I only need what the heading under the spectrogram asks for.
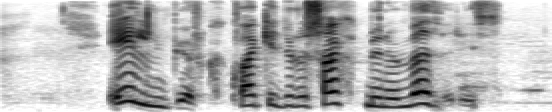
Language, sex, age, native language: Icelandic, male, 18-19, Icelandic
